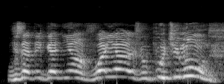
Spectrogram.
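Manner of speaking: high-pitched mock contest announcement; hammed-up scam pitch; mock prize announcer.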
